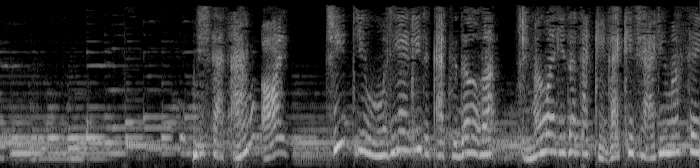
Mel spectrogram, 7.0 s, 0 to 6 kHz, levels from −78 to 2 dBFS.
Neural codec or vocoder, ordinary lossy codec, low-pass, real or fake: codec, 24 kHz, 0.9 kbps, WavTokenizer, medium music audio release; MP3, 24 kbps; 5.4 kHz; fake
